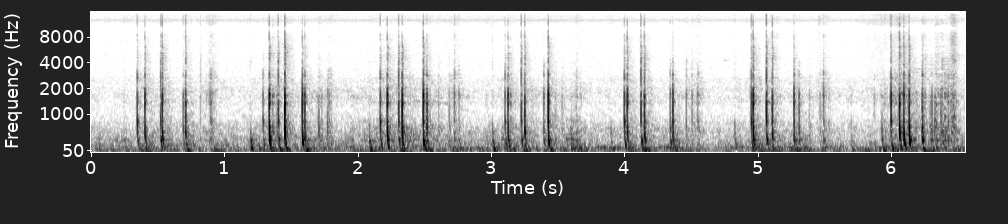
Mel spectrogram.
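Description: Short nails tap and lightly scratch the top edge of a patterned fabric zippered pencil case, right next to the zipper. Quick, soft, dry ticks come in uneven clusters over a faint scratchy rustle, and each tap dies away almost instantly. A steady faint high hiss runs underneath throughout.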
